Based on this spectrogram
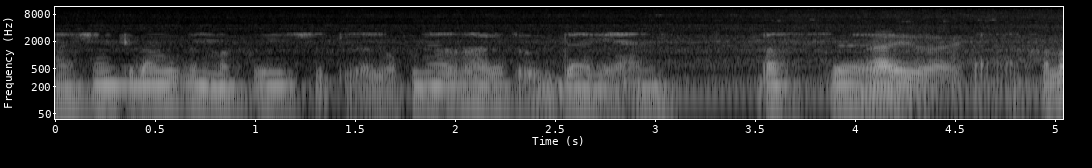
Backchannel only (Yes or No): Yes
